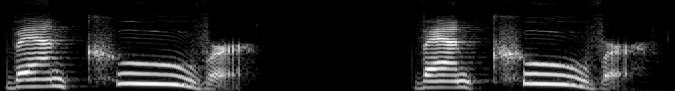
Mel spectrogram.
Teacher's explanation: back and round your lips when you make this sound ooh since the U is in a stressed syllable it's especially important to stretch out this sound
